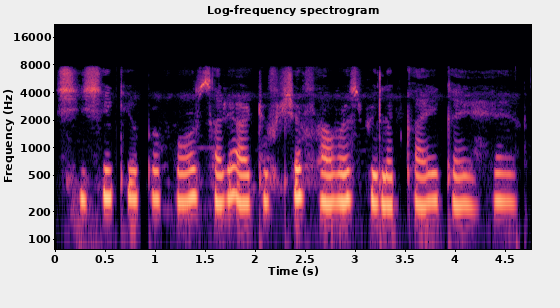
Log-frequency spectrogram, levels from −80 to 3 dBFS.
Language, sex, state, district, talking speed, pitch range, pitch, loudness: Hindi, female, Arunachal Pradesh, Papum Pare, 140 wpm, 250-280 Hz, 260 Hz, -17 LUFS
